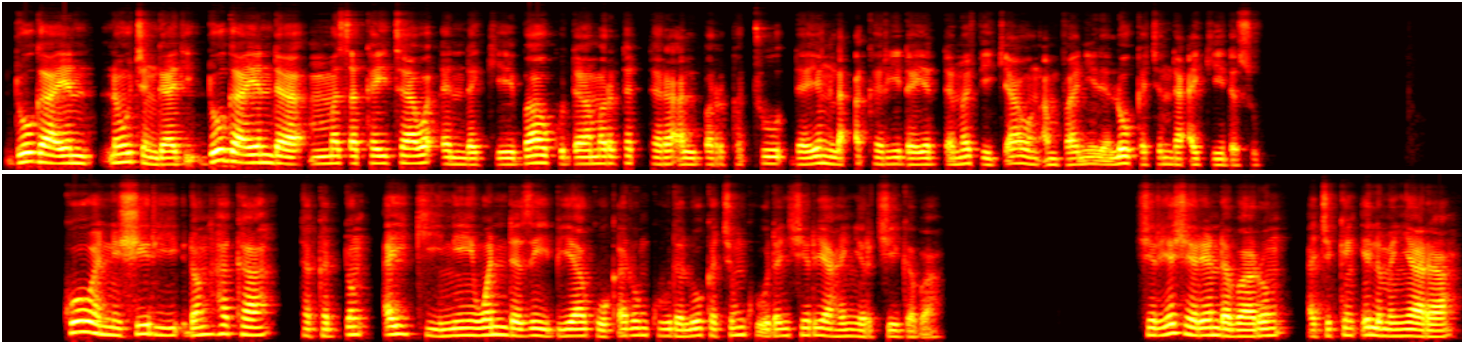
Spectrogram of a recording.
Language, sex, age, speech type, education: Hausa, male, 30-45, spontaneous, primary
